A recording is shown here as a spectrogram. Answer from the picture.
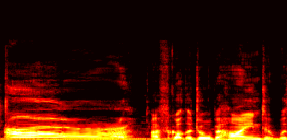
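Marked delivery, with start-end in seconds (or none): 0.0-1.3 high, drawn-out "ah" of exasperation; exasperated high groan; frustrated cry. Real, not acted. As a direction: let out a long frustrated yell. Frustrated cry after own blunder.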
